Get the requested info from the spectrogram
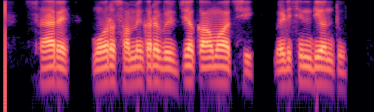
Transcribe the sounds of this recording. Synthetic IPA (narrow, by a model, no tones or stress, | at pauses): saɾe | moɾɔsɔmikɔɾɔbiɾd͡ʒijɔkɔmɔːt͡ʃʰi | meɽisind̪ijɔnt̪u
